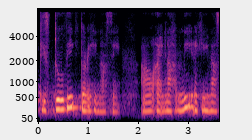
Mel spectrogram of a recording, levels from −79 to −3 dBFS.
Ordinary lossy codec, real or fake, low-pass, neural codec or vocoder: none; fake; none; codec, 16 kHz, 1.1 kbps, Voila-Tokenizer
